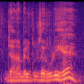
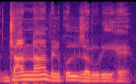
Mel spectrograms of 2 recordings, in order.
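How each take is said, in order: First: "जाना बिल्कुल ज़रूरी है?" asked back as a doubting question; questioning echo. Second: "जानना बिल्कुल ज़रूरी है" said slowly as a flat, falling statement; firm statement. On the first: Guest echoing Triveni's words back as a question. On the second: Triveni telling the guest slowly and firmly, falling. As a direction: lean on "जानना", falling at the end. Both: A narrator's reading.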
